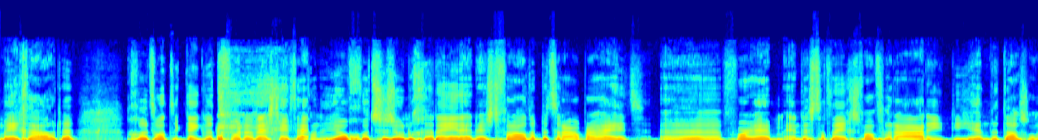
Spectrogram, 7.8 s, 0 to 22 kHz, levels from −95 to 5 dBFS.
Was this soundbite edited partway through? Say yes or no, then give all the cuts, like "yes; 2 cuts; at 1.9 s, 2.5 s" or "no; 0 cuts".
yes; 2 cuts; at 2.3 s, 6.4 s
